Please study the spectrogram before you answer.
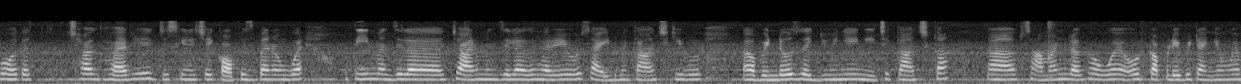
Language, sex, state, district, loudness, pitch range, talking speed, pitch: Hindi, female, Bihar, Saran, -17 LUFS, 220-235 Hz, 205 wpm, 230 Hz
